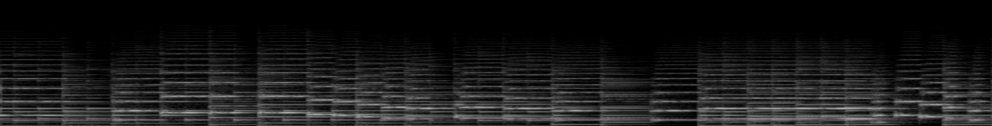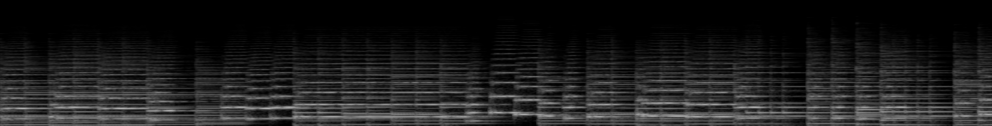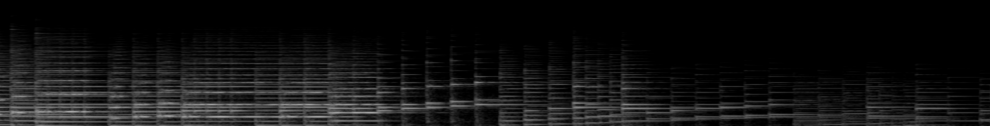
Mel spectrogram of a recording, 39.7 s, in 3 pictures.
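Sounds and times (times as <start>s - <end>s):
E-flat French horn solo: 0.0s - 31.8s
piano: 0.0s - 39.6s.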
